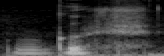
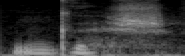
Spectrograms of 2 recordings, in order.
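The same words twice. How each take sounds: First: "gauche" with a closed O, as in "gau"; careful try at "gauche" with rounded O; attempted closed O. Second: "Gauche" with an open O, like "gosh"; accented open-O "Gauche"; own accent. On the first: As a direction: aim for a long closed "oh" in "gauche". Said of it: "J'arrive pas à dire gau". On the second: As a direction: say "Gauche" with the short open vowel. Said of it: "Moi, je dis à gauche". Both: Shown as a demonstration.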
